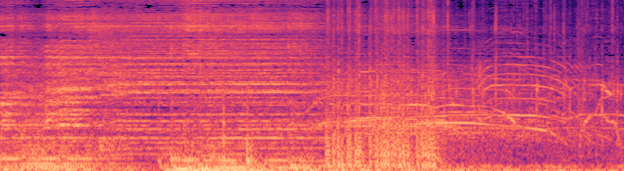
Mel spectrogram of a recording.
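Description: Fireworks show soundtrack music with fireworks bursting. A little past halfway the music's bass drops away, leaving fireworks crackling in quick pops with high rising and falling whistles.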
